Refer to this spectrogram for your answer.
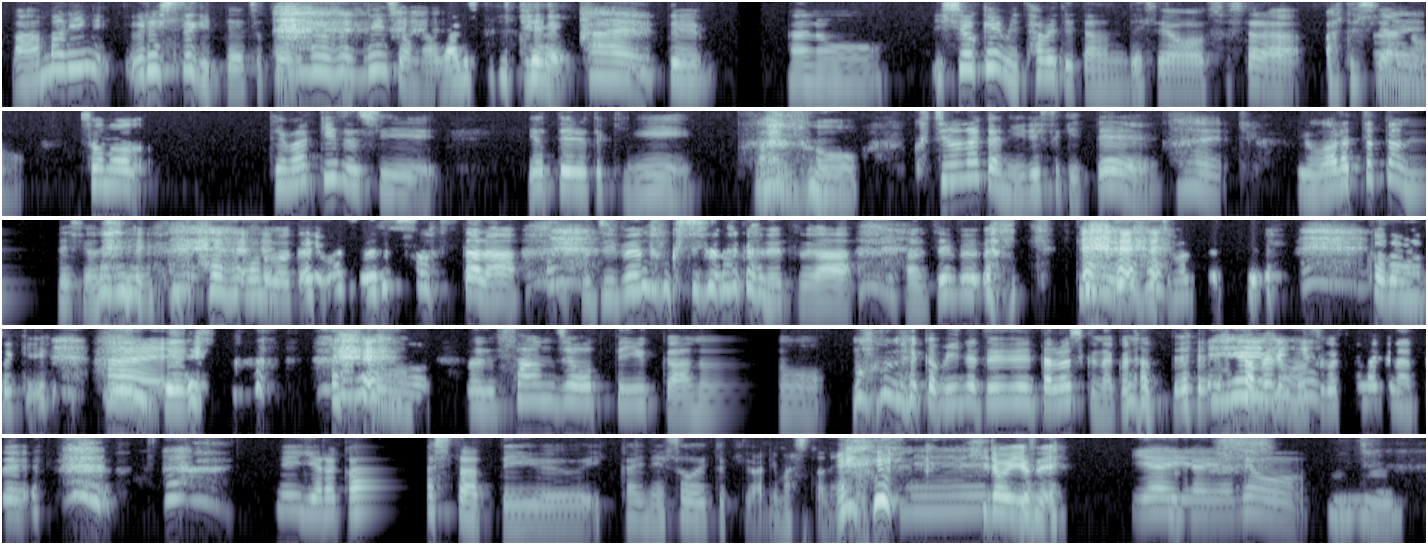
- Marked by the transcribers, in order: chuckle; chuckle; laughing while speaking: "あの"; distorted speech; chuckle; laughing while speaking: "自分の口の中の"; chuckle; chuckle; laughing while speaking: "なくなって"; chuckle; other background noise; chuckle
- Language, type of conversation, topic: Japanese, unstructured, 食べ物にまつわる子どもの頃の思い出を教えてください。?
